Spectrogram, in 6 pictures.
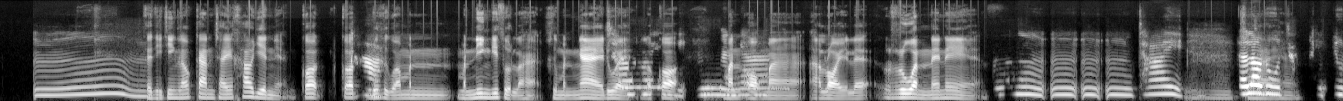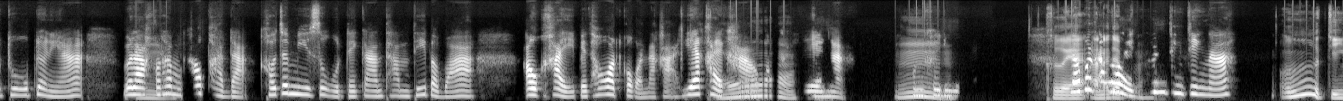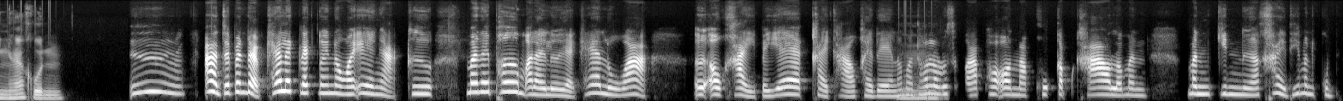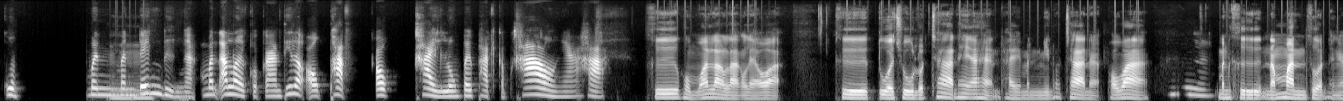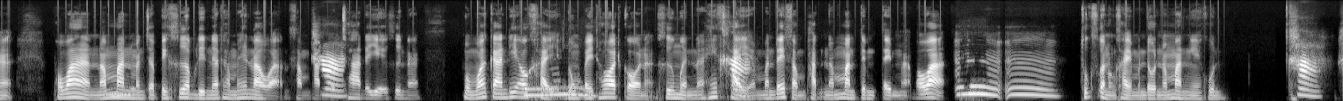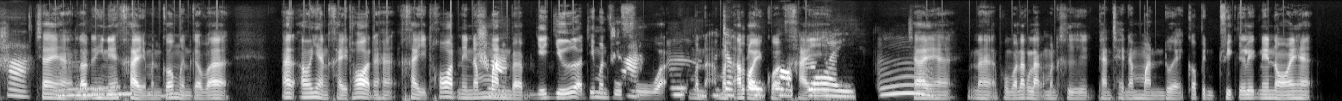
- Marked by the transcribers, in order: static; distorted speech; other background noise; "เอา" said as "ออน"; tapping
- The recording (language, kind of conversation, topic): Thai, unstructured, คุณคิดว่าการเรียนรู้ทำอาหารมีประโยชน์กับชีวิตอย่างไร?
